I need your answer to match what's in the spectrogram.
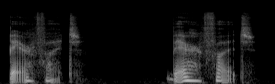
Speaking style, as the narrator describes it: he muttered

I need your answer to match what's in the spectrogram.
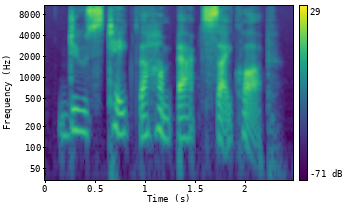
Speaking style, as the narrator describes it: he muttered

